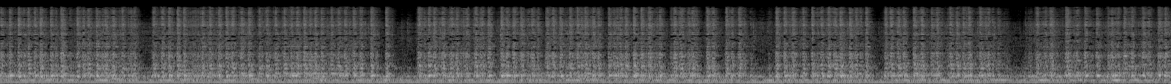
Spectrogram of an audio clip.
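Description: Electric stand dough mixer running with its dough hook turning through bread dough in a steel bowl: a steady motor hum.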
